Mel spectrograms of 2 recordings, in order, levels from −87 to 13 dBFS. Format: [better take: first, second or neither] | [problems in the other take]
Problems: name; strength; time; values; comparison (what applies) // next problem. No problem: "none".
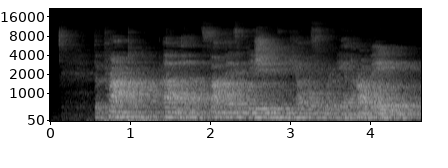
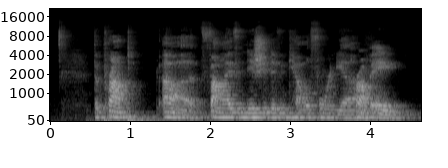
second | room echo; strong; dies away in 2.3 s; slight in the second // off-mic speech; far; far in the second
